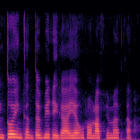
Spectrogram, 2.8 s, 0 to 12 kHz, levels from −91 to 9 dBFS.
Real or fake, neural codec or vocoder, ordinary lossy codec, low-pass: real; none; none; 10.8 kHz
